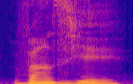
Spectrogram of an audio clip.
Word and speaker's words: Vinziers: Then we have ye. So e, banana smile, e, ya, and e, and not e. So we do have both. We have e, ya, e. So it goes into, or it goes like this. E, ye. And then we shorten it. Iye. Take a good breath. Iye. And then you shorten it. Iye. And then as a whole, with the consonants, it goes like this. Vinziers.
